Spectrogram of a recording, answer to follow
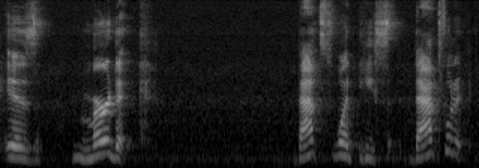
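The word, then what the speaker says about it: Murdaugh: So, I would suspect the man knows how to say his own name. Wouldn't you? I I think he knows how to say his own name. He his name is Alec Murdock.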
